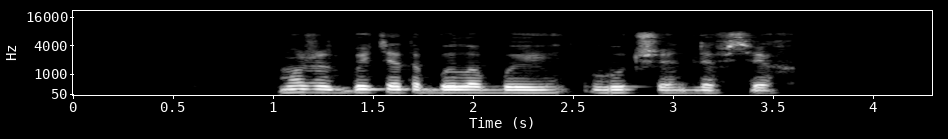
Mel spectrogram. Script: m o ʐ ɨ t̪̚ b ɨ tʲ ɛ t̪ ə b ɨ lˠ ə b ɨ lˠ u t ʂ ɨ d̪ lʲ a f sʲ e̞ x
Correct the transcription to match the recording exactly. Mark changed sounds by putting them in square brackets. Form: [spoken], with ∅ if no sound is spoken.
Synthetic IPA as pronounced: m o ʐ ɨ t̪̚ b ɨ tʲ ɛ t̪ ə b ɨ lˠ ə b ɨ lˠ u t ʂ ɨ d̪ lʲ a f sʲ e̞ x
